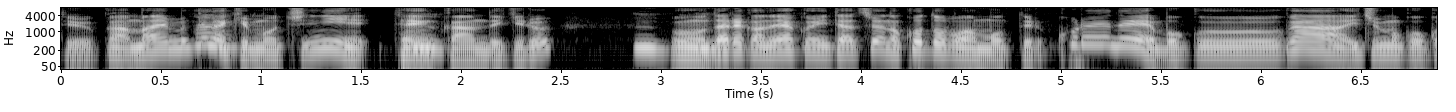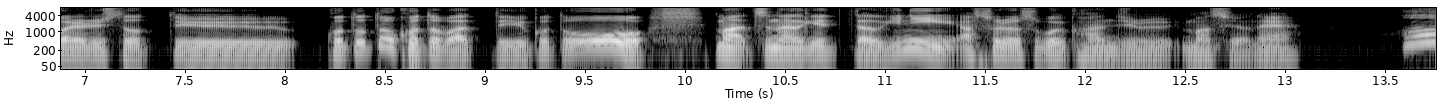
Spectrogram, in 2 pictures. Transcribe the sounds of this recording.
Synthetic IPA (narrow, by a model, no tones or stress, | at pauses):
t̪ːe̞jɯ̟kamaemɯ̟kʲinakʲimo̞t͡ɕiɲ̟it̪ẽ̞ŋkãnd̪e̞kʲiɾɯ̟ | ɯ̟̃d̪aɾe̞kanojakɯ̟ɲ̟it̪at͡sɨjo̞ːnakot̪o̞baomo̞t̪ːe̞ɾɯ̟ko̞ɾe̞ne̞bo̞kɯ̟ɡait͡ɕimokɯ̟okaɾe̞ɾɯ̟çi̥t̪o̞t̪ːe̞jɯ̟ko̞t̪o̞t̪o̞ko̞t̪o̞bat̪ːe̞jɯ̟ːko̞t̪o̞ːmat͡sɨnaɡe̞t̪e̞̥t̪at̪o̞kʲiɲ̟ia̰so̞ɾe̞osɨɡo̞ikãɲ̟d͡ʑimasɨjo̞̰ne̞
